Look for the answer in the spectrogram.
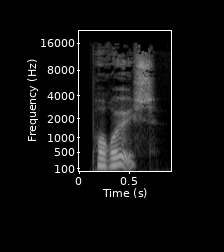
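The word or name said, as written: PORØST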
